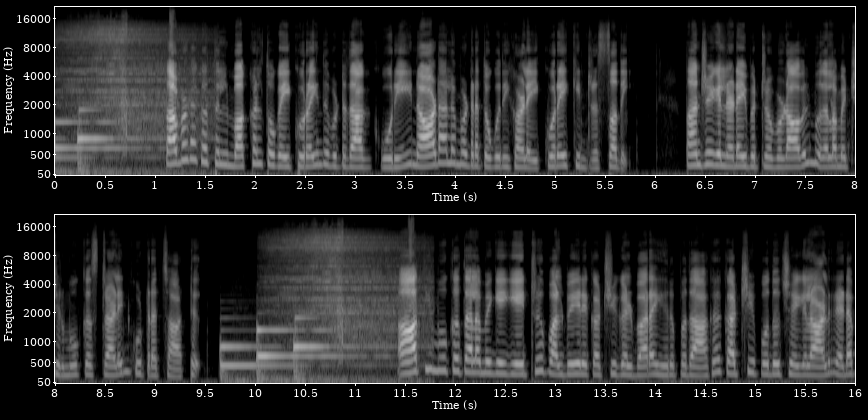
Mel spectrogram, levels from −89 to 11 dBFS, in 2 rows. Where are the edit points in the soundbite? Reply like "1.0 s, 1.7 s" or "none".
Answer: 0.9 s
